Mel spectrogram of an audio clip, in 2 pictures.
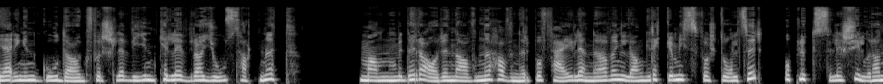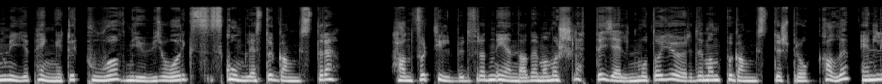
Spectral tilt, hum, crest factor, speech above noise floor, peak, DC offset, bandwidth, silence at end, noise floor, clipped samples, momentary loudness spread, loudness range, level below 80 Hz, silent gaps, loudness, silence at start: -6.5 dB/octave; none; 10 dB; over 77 dB; -2 dBFS; under 0.1%; 15.5 kHz; 0 s; under -90 dBFS; under 0.1%; 5 LU; 2 LU; -50 dBFS; 3.05-3.58 s, 7.65-7.81 s, 9.65-9.69 s, 12.28-12.69 s, 17.35-17.40 s; -14 LUFS; 0 s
